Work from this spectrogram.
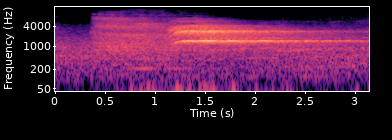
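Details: Beluga during a training session at Port of Nagoya Public Aquarium, 16 March 2024, all animals taking part: a hissy breathy onset gives way to a loud, level, pure whistle held for about two seconds, with clear harmonics.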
